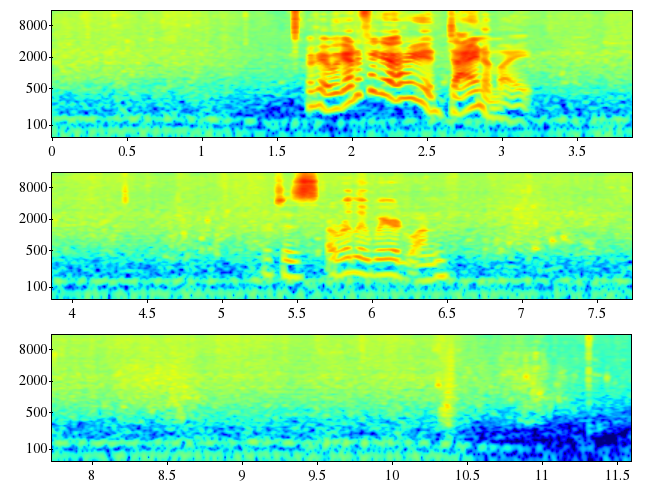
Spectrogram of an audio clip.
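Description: A boat engine hums low and steady.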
